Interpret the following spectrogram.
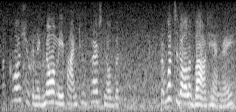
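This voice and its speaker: An actress playing a wry, kindly young woman friend in a 1930s film, soft and a little hesitant. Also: fairly high pitch, expressive, a little fast, lightly acted. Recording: distant, hissy 1930s film sound.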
